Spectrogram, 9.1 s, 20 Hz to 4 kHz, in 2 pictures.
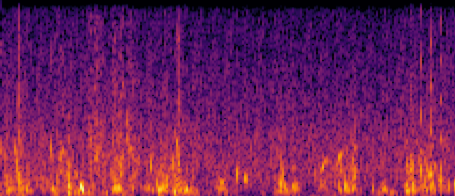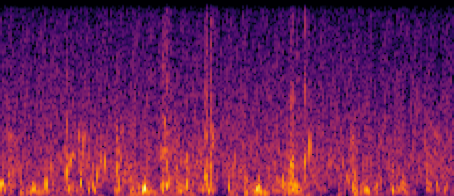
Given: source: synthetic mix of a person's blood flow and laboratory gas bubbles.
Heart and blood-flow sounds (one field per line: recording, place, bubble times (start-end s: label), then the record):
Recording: Doppler ultrasound of blood flow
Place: precordium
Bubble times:
0.00-0.78 s: bubbles
0.85-1.99 s: bubbles
2.33-2.47 s: bubbles
2.73-3.00 s: bubbles
3.07-3.59 s: bubbles
4.00-4.69 s: bubbles
4.95-5.77 s: bubbles
6.12-6.45 s: bubbles
6.51-6.70 s: bubbles
6.79-6.87 s: bubbles
7.20-7.69 s: bubbles
7.80-7.86 s: bubbles
8.00-8.13 s: bubbles
8.28-8.36 s: bubbles
8.41-8.50 s: bubbles
8.78-9.02 s: bubbles
From the record:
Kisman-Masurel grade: 342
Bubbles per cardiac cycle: rolling drumbeat, 9 or more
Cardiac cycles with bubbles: 100%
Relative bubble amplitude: moderate (0.250 to 0.450)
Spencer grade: 3 (all of the cardiac periods contain showers or single bubble signals, but not dominating or overriding the cardiac motion signals)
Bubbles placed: only in the low amplitude regions of the cardiac cycle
